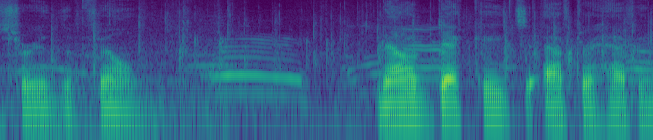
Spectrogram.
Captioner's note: crowd applauding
